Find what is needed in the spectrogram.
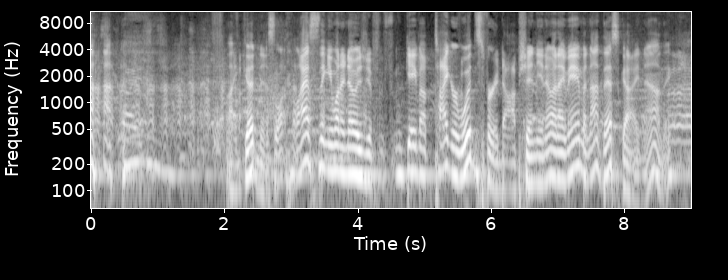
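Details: Adult male speaker; no disorder.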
